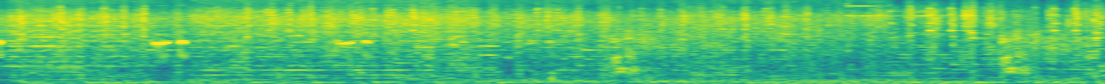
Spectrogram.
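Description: Croaking of an evil frog in a video game, repeated throaty calls over a dense, continuous game soundscape with steady background noise.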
